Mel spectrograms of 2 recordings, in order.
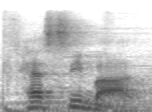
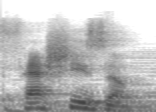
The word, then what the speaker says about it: ফ্যাসিজম: ethics থেকে এসেছে নীতিবিদ্যা এটাকে আমরা অনেকেই ভুলে বলে থাকি ফ্যাসিবাদ এটা হচ্ছে এটার উচ্চারণটা আসলে ফ্যাসিজম ফ্যাসিবাদ ফ্যাসিজম মানে হচ্ছে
